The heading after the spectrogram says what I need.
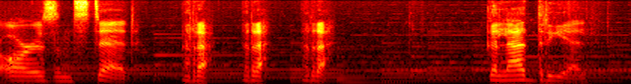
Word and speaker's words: Galadriel: Galadriel is the name of a lovely elvish woman, and that is exactly how you pronounce it. His R's were taps, so ri instead of re.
